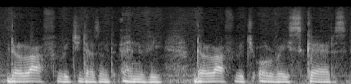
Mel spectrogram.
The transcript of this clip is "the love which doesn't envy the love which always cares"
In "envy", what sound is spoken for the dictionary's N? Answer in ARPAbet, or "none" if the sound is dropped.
N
